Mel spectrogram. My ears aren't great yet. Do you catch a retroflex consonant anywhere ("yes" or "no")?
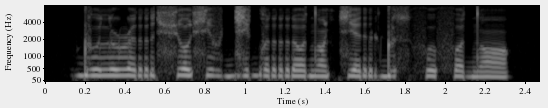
yes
